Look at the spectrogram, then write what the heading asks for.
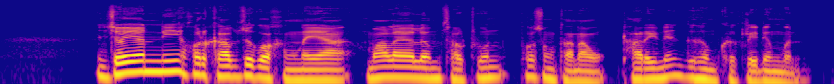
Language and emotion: Bodo, neutral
